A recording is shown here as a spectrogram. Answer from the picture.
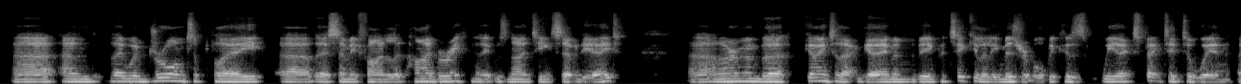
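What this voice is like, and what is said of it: West Bromwich English accent. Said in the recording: “I was born in West Bromwich. You can probably tell from my accent.”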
